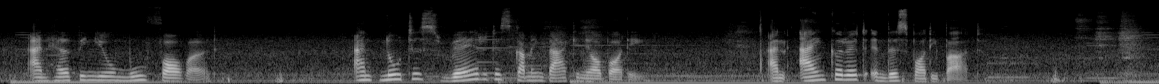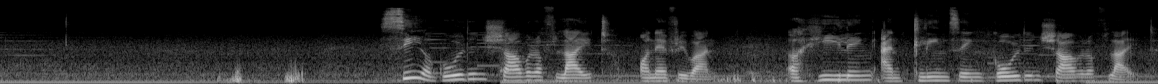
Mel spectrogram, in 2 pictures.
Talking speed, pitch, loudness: 100 wpm, 150 Hz, -24 LUFS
